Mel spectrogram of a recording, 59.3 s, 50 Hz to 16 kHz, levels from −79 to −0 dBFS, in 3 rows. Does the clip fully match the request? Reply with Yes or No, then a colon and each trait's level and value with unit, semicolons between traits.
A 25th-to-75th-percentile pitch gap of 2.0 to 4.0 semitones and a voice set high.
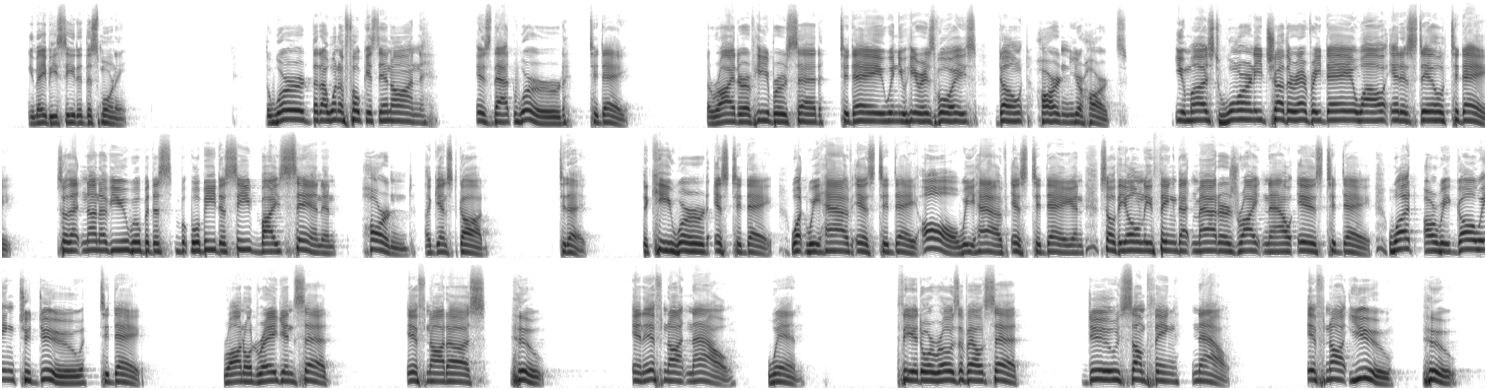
Yes: average, 3.7 semitones; high, 195 Hz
